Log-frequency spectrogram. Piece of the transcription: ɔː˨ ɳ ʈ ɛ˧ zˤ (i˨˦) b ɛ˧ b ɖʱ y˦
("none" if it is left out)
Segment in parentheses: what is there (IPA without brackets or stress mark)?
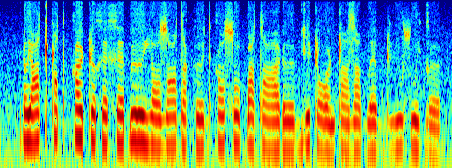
i˨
